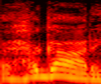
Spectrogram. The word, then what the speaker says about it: Haggadah: my Haggadah. Is that Yeah, how you say it? Haggadah.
